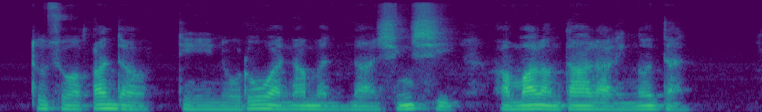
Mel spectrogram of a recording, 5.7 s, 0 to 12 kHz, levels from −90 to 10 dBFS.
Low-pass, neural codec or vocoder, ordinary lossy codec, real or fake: 10.8 kHz; autoencoder, 48 kHz, 128 numbers a frame, DAC-VAE, trained on Japanese speech; AAC, 48 kbps; fake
